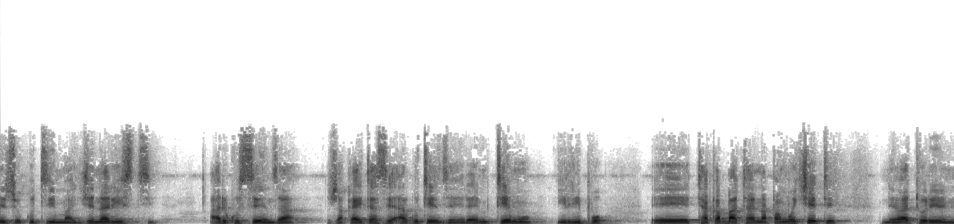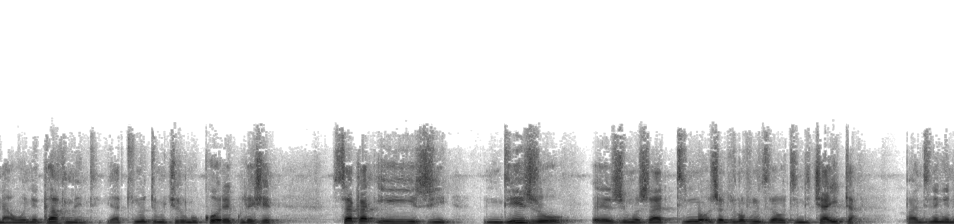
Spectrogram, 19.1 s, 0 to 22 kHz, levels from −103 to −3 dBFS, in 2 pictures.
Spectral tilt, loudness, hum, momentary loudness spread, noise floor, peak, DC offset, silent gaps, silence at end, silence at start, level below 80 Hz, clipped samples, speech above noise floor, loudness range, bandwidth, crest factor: -5.5 dB/octave; -19 LUFS; none; 10 LU; -49 dBFS; 0 dBFS; under 0.1%; none; 0 s; 0 s; -58 dBFS; under 0.1%; 31 dB; 2 LU; 9.4 kHz; 18 dB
